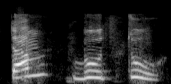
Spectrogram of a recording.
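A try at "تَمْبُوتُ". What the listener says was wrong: And a little bit more flow and hold it on the meme for a second, okay? Tambutu.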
